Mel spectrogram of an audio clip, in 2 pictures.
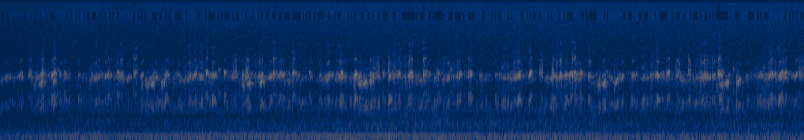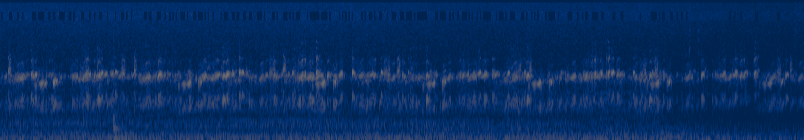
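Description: A dense chorus of frogs croaking continuously, a seasonally recurring natural sound used by Murray Schafer on a double LP on acoustic ecology; many overlapping pulsing calls form a steady, buzzing wall of sound with a faint low hum underneath and no voices.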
